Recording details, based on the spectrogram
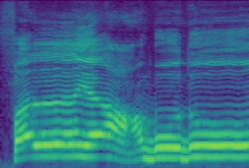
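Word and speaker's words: فَلْيَعْبُدُوا: Selanjutnya di ayat 3, falyabudu rabb hadzal bait. Oke, ada ain mati ya. Kita harus hati-hati baca ain mati, harus berasa betul-betul bahwa itu adalah huruf ain.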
